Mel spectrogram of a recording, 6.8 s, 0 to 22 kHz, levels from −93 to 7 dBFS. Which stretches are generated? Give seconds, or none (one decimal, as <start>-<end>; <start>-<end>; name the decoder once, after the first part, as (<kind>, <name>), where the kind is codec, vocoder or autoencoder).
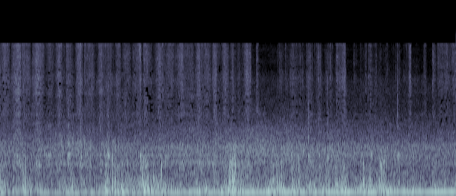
1.2-1.8 (codec, HILCodec)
